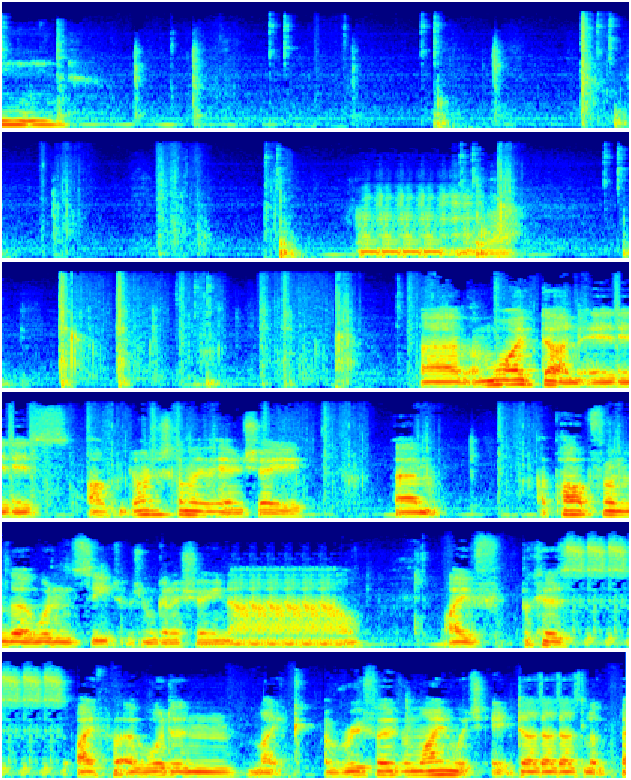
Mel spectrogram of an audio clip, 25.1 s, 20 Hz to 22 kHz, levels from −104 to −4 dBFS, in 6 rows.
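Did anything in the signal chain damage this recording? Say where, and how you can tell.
Yes, at the codec stream or its storage: there are repeated frames at 6.71, 12.47, 18.37, 20.62 and 24.50 s. Each one is a stutter where a short block plays again two to five times before the audio moves on. The block is about 139 ms at the first, second and fourth spots and 116 ms at the others. That fits a run of five or six compressed frames sent or written more than once, which the decoder simply replays, adding roughly 0.2 to 0.7 s each time.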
